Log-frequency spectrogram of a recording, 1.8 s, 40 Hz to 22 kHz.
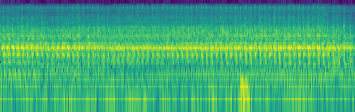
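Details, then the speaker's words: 2011 Nissan Sentra/Rogue cabin A/C blower motor, removed and run on the bench: a steady high whine with a rough, ratchety edge. The motor is stiff and dragging, which can blow the fuse. "they have a problem where the motor is very hard and if they put in the new one and it doesn't work, the first thing they have to do is check the fuse since it is probably very hard and the fuse may have burst."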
